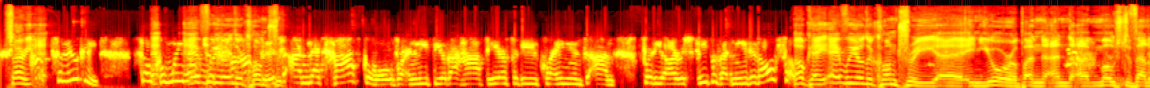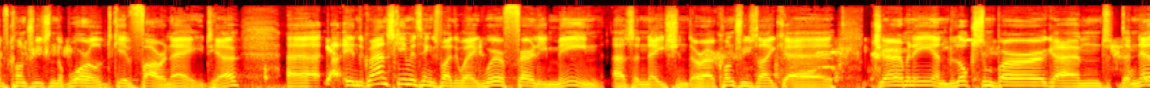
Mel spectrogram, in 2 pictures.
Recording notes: Live on air. One woman called in to tell us her story.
